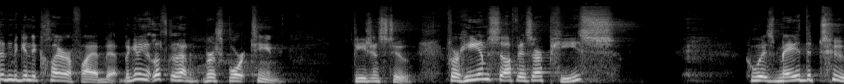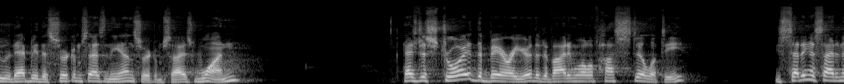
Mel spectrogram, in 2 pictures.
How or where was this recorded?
large echoing room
